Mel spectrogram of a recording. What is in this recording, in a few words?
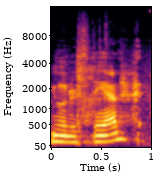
"you understand", male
